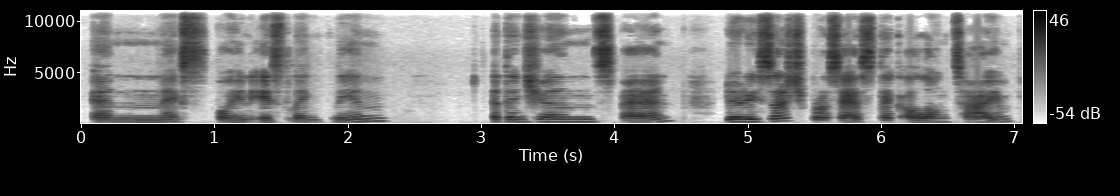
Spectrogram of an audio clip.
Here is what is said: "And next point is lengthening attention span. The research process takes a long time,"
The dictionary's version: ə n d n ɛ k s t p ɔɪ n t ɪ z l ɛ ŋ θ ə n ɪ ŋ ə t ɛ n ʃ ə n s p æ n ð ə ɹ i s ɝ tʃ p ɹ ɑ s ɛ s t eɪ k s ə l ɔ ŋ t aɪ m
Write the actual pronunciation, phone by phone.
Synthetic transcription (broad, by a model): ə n n ɛ k s t p ɔɪ n t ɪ s l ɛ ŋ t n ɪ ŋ ə t ɛ n ʃ ə n s p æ n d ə ɹ i s ɝ tʃ p ɹ ɑ s ɛ s t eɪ k ə l ɔ ŋ t aɪ m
